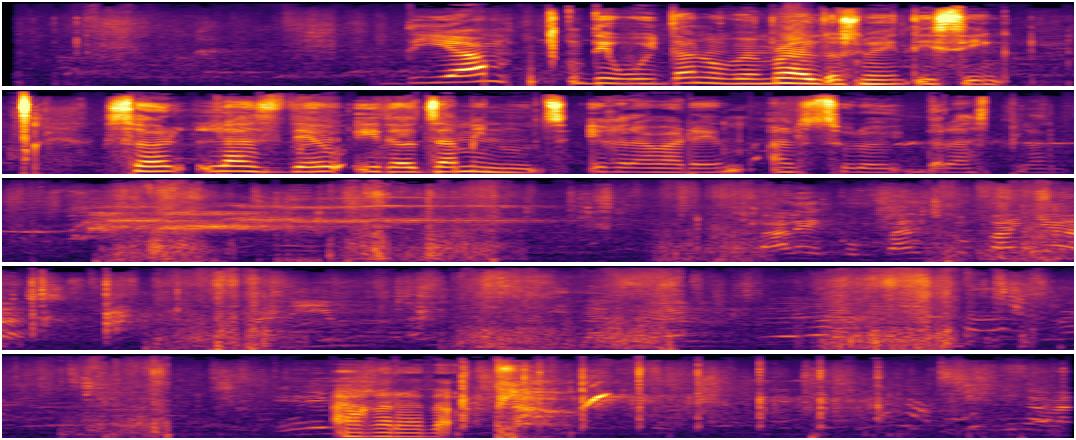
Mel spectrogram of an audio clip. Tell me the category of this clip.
Soundscapes > Urban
